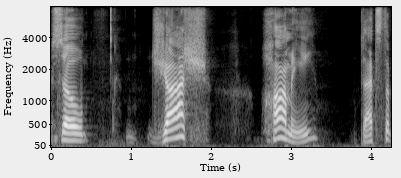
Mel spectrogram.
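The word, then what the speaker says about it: Josh Homme: shows like some of them daily right so josh homie that's the pronunciation yeah i didn't know that until i listened to his show i always thought it was josh holm but it's joshua yeah yeah of queens of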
